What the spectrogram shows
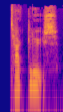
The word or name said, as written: taktløs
